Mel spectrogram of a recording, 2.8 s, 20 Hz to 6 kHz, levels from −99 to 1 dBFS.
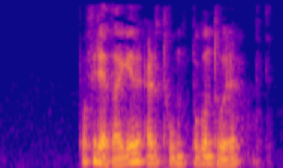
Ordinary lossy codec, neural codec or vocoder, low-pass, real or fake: MP3, 48 kbps; none; 5.4 kHz; real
